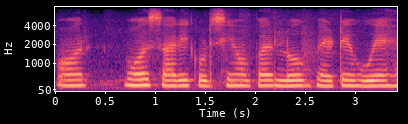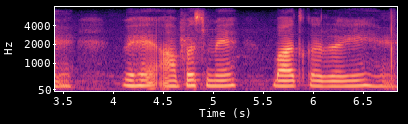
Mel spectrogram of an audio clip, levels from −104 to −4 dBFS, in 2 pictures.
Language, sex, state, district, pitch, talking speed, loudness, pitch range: Hindi, female, Uttar Pradesh, Varanasi, 195 Hz, 140 wpm, -21 LUFS, 190-200 Hz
